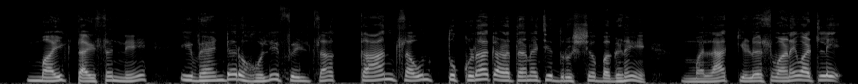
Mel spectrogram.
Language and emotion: Marathi, disgusted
